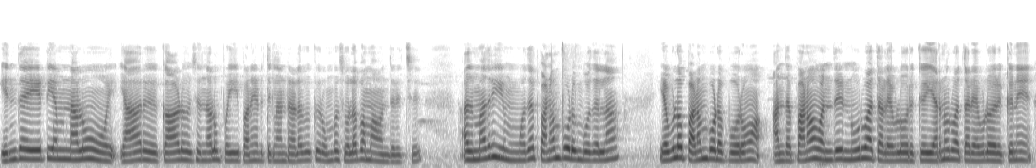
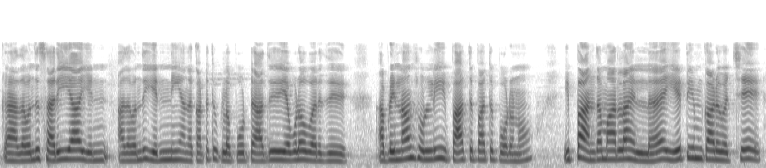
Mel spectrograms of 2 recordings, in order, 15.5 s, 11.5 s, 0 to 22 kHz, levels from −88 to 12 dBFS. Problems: constant background noise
